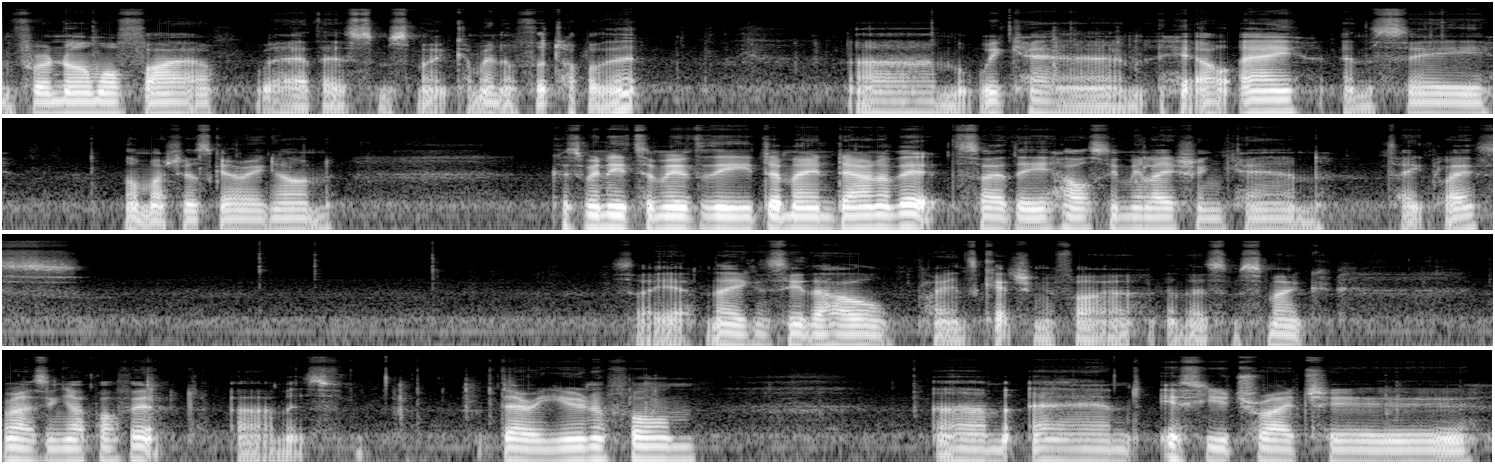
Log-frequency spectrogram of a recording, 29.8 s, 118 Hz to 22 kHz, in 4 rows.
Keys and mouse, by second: 4.8 click, 5.6 alt+a, 16.6 click, 25.6 alt+a.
